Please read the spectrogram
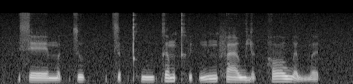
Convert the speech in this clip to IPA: s ɛː˨ m ɐ˨ k̚ s ʊ˧ k̚ | t͡s ɐ˨ p̚ kʰ uː˨˧ k ɐ˥ m kʰ ɵ˨ t̚ n̪ ɪ˥ ŋ f aː˧ w j ɐ˨˥ k̚ h ɔː˥ w ɐ˨˩ w m ɐ˨˥ t̚

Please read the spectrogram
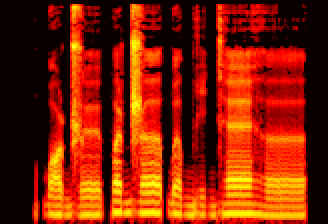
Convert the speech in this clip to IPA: ɓ ɔ˩ ɖ͡ʐ øː˩ p ə˦ ɖ͡ʐ əː˦ ɓ ə˨ b i˩ ɡʱ ɛː˦ ɦ əː˩

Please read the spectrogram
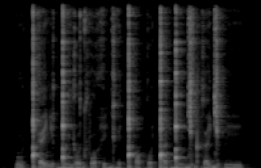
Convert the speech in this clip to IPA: u ǃʰ ɛ ʎ ɛ ɡ͡ǃ ʉ j o d f o h i ɡʱ e ǃʰ ɔ k o ǃ ɜ ɡ͡ǃ ʉ ɟ e d k ɜ ɟ e p i

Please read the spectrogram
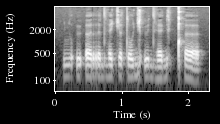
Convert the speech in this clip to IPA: ʎ o ʔ ʉ ʔ ɜ r ə dʱ ɛ c ə t o ɟ ə ʔ ʉ dʱ ɛ ɡ ɛ ǃʰ ɜ

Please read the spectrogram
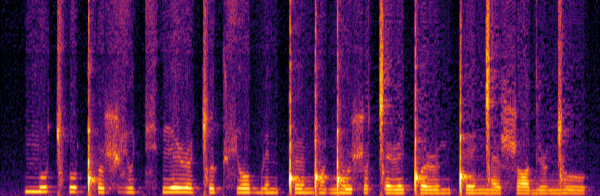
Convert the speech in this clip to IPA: m u ǀʰ u ǃʰ o ʂ ʑ u t͡ɕʰ i ɭ ø ǀ u ʈ ɕ o b e n ǃ ø ŋ͡ǃ ɔ ŋ͡ǃ u ʂ o ǀ e ɭ i ǃ o ɭ y m ǃ e ŋ͡ǀ ɛ ʂ ɔ d y ɭ ŋ͡ǀ u

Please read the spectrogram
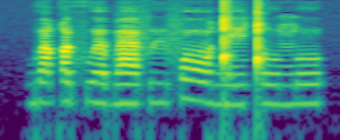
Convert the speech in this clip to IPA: ɡʷ ɐː q a xʷ ɐː b aː f ɨː f ɔː ŋ͡ǃ eː ǃ oː ŋ o

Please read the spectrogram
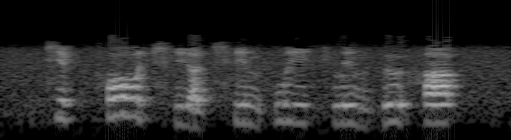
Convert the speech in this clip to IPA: t͡ɕ e˦˥ k̚ tʰ ɔː˥˩ t͡ɕʰ i˩˦ a̯ t͡ɕʰ i˨˩ n k w iː˧ kʰ l i˨˩ n t ɯː˧ h a˦˥ k̚

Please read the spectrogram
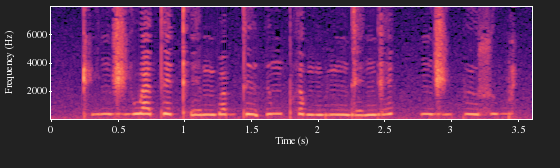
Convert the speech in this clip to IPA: kʼ i̤ n d͡ʒ i̤ w a t ɛ kʼ ɛ̤ m b a b t ɨ ʔ ɨ m pʰ ɐ b m b ʏ m n d ɛ̤ ŋ ɡ ɛ̤ | n d͡ʒ i̤ p ʉ sʷ i̤ b

